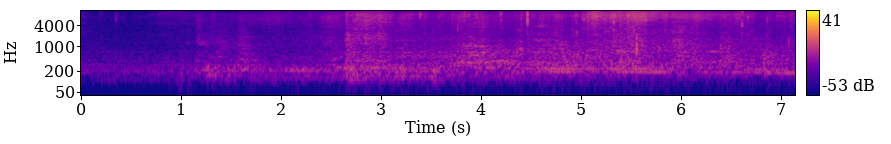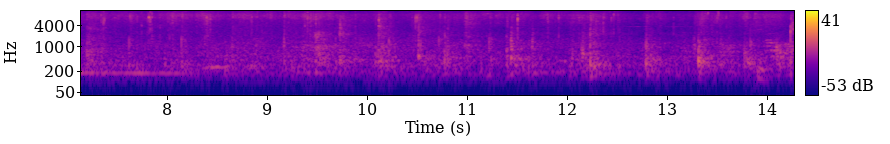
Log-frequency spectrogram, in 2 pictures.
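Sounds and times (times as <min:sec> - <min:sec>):
elevator in a building in Sydney, steady mechanical hum: 0:00.0 - 0:14.2
elevator doors sliding in a building in Sydney: 0:01.1 - 0:07.6.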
